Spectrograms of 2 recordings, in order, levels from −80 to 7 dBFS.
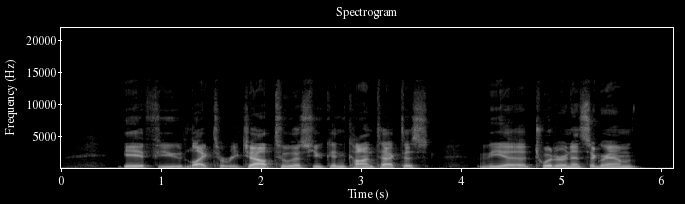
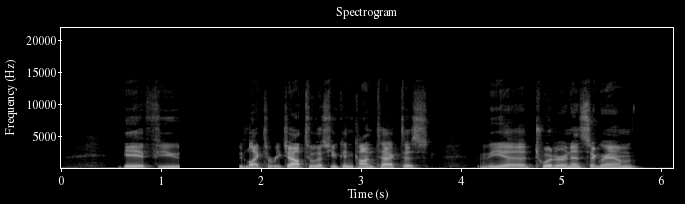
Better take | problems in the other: first | audio freezing; at 1 s for 0.5 s

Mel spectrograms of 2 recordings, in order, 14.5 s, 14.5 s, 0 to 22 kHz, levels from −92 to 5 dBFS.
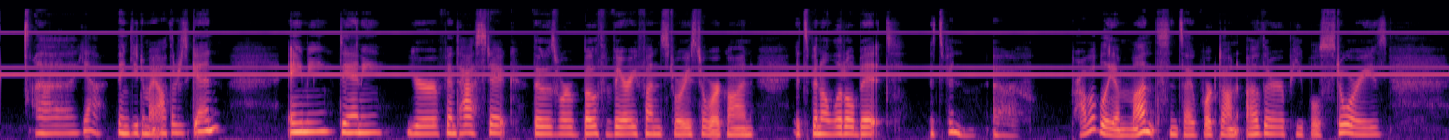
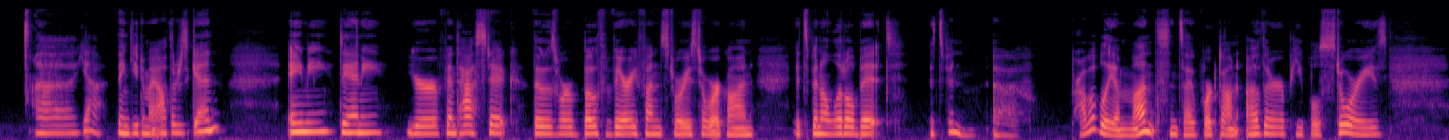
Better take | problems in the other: second | high-pitched whine; noticeable; throughout; 2.5 kHz, 10 dB below the speech

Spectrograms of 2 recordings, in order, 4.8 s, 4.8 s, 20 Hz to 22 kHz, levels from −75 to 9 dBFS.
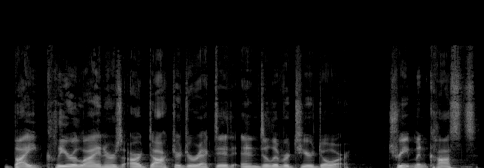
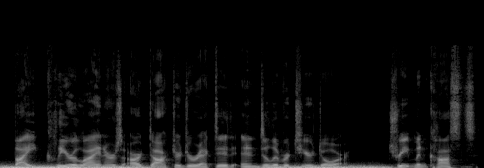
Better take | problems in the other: first | low rumble; loud; until 1.5 s and from 2.5 to 4 s; 7 dB below the speech

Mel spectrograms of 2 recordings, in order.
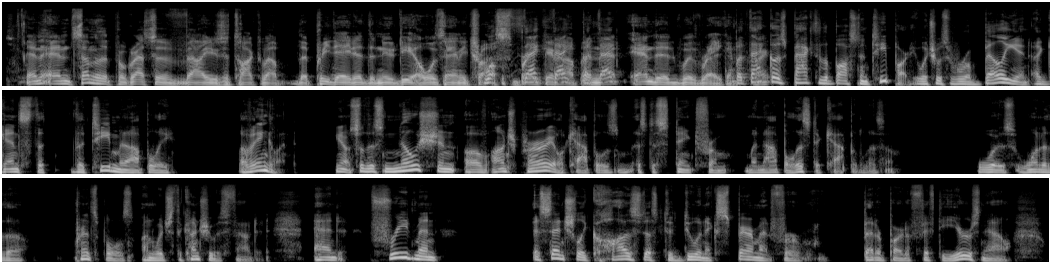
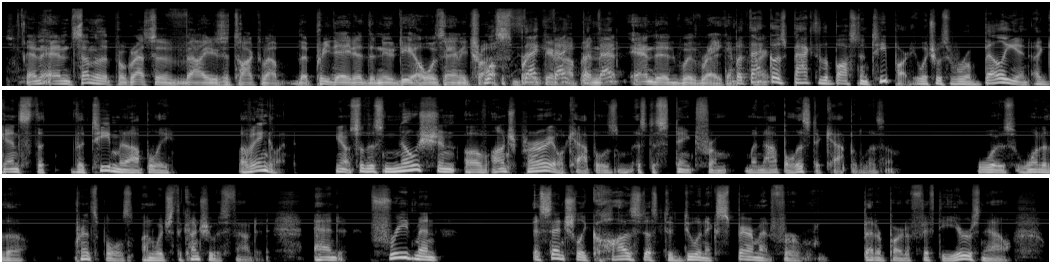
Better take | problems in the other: first | high-pitched whine; faint; throughout; 2.5 kHz, 30 dB below the speech

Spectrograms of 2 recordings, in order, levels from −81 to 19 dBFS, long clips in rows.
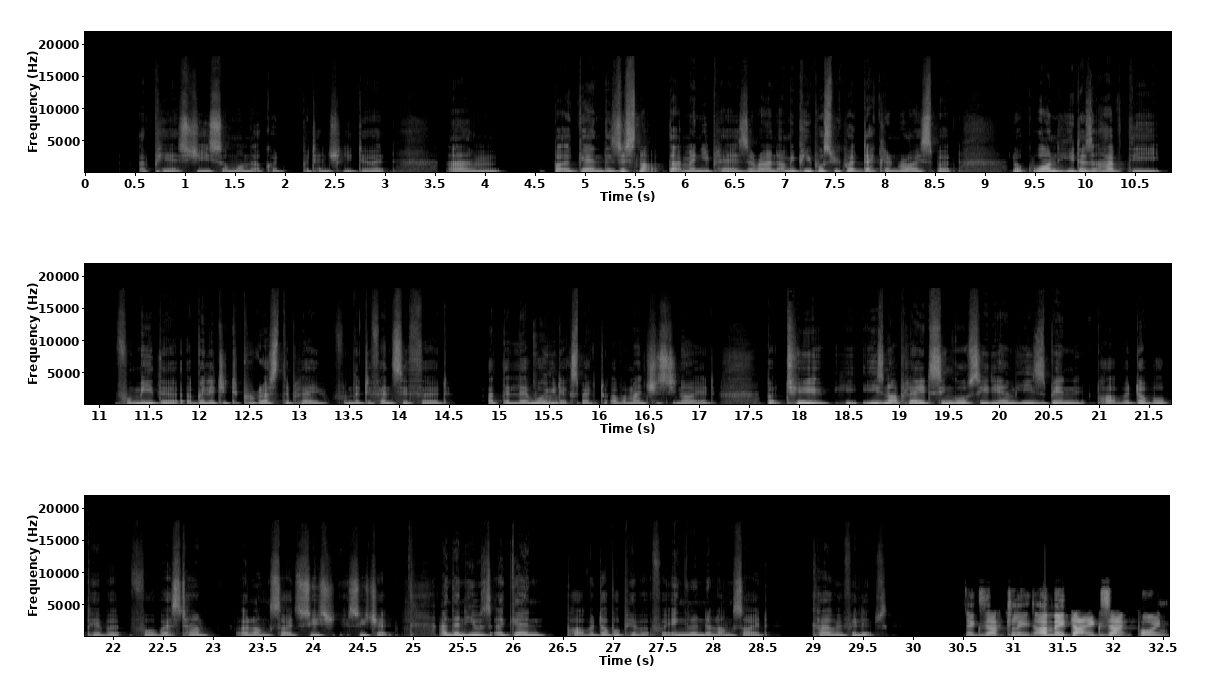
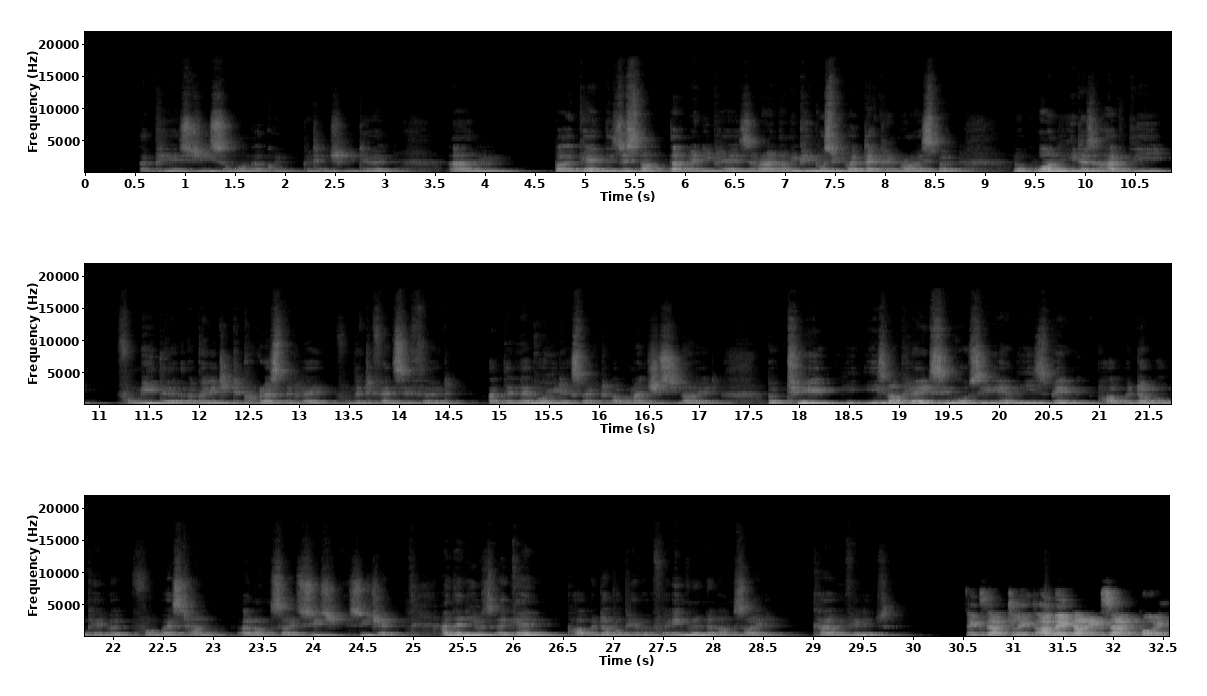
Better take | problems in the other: first | off-mic speech; far // room echo; noticeable; dies away in 0.5 s

